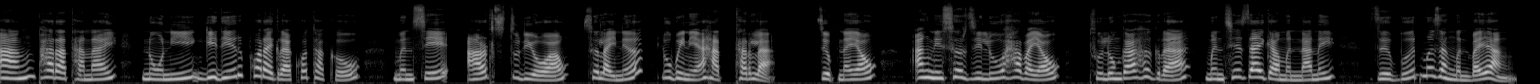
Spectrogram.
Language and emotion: Bodo, happy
